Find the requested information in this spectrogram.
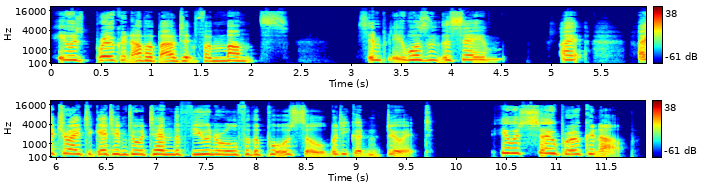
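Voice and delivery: distraught. A narrator's reading. Grieving widow's account.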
